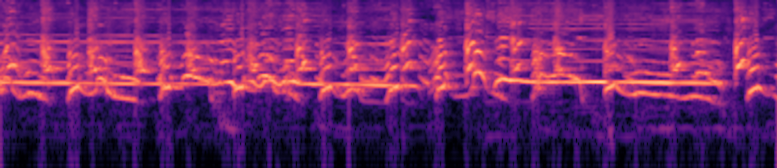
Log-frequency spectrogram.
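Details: A group of household dogs joins in a singing howl, one clear level note stretched for seconds at a time, laced with rapid bending yelps and whines from the others, dense and unbroken throughout.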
